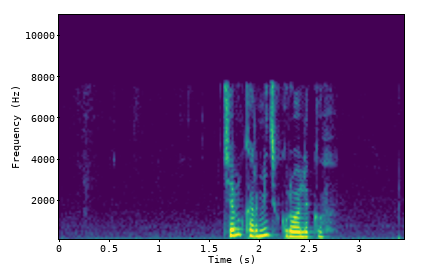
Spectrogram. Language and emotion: Russian, neutral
